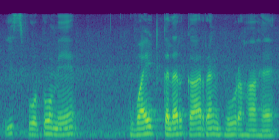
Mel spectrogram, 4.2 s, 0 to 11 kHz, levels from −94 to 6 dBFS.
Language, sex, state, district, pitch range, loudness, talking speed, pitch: Hindi, male, Uttar Pradesh, Saharanpur, 135-155 Hz, -17 LUFS, 145 wpm, 145 Hz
